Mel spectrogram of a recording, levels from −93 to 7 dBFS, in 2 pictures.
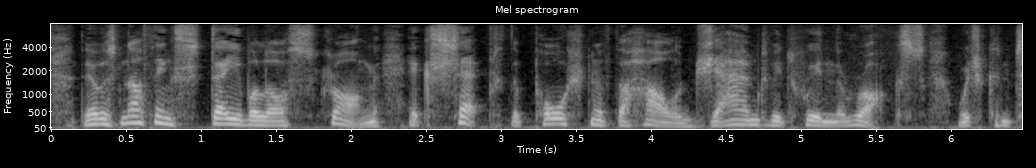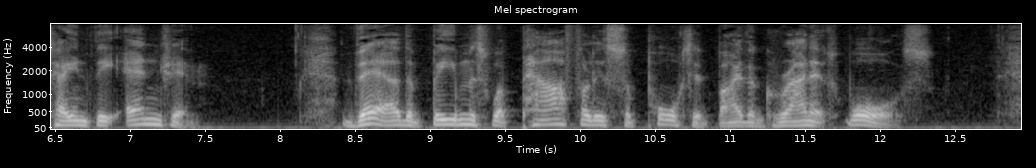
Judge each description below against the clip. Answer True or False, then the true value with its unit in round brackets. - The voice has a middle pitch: False (125 Hz)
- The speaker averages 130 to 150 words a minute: True (140 wpm)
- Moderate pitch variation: True (3.5 semitones)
